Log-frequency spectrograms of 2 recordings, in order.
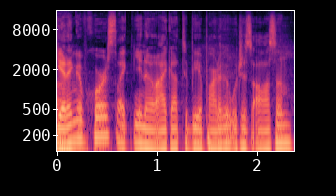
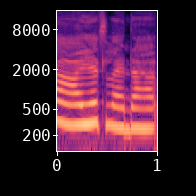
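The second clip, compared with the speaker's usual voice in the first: very high put-on voice, not her own. The speaker shows the voice she used when calling: put-on higher voice. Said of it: "Like that's not normally how I sound".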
